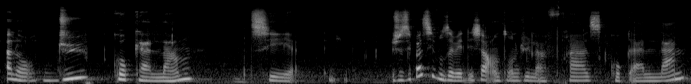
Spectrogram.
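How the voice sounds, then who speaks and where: A woman from Senegal, a guest on a podcast interview, speaking in a reflective, measured way with some hesitations. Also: lowish voice, lively intonation, a little hiss or hum.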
